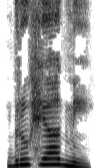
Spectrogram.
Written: ಗೃಹ್ಯಾಗ್ನಿ

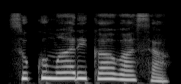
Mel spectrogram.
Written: ಸುಕುಮಾರಿಕಾವಾಸ

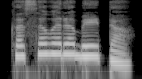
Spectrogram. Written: ಕಸವರಬೇಟ

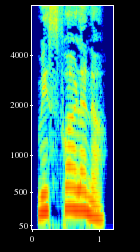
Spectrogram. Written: ವಿಸ್ಫಾಲನೆ

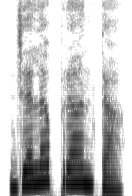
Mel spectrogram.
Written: ಜಲಪ್ರಾಂತ

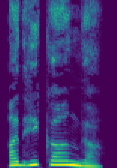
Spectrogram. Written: ಅಧಿಕಾಂಗ

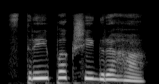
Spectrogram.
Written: ಸ್ತ್ರೀಪಕ್ಷಿಗ್ರಹ

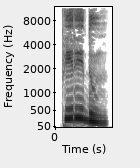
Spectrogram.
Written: ಪಿರಿದುಂ

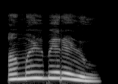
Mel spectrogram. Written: ಅಮಳ್ಬೆರಳು

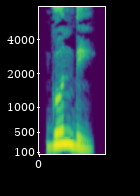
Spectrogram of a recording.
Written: ಗೊಂದಿ

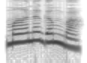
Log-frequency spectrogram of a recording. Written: ಮಾನಗಂಬ

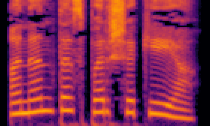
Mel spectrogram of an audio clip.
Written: ಅನಂತಸ್ಪರ್ಶಕೀಯ

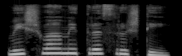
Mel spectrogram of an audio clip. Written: ವಿಶ್ವಾಮಿತ್ರಸೃಷ್ಟಿ

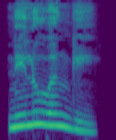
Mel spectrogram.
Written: ನಿಲುವಂಗಿ

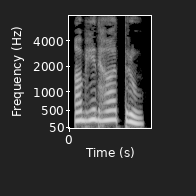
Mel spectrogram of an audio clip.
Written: ಅಭಿಧಾತೃ

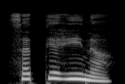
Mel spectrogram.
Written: ಸತ್ಯಹೀನೆ

